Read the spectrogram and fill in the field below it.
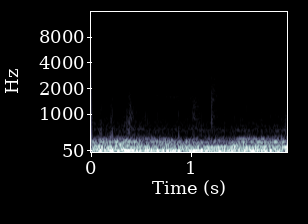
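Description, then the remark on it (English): A deep, continuous roar of F-35 fighter jets passing low, directly over a house, heavy in the bass and steady in loudness across the whole two seconds, with no voices. “F-35s, and they just flew directly over my house. That was a mighty low pass.”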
